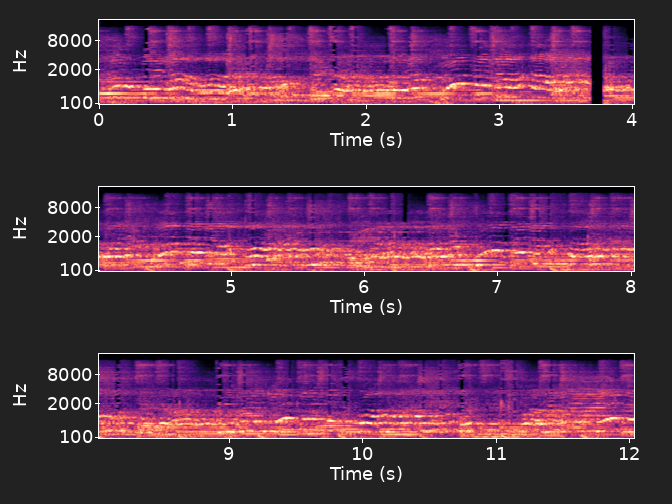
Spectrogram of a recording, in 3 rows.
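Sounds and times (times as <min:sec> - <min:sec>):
choir singing gospel: 0:00.0 - 0:12.0
instrumental backing with beat: 0:00.0 - 0:12.0
male lead vocalist singing: 0:00.0 - 0:12.0.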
